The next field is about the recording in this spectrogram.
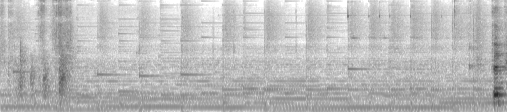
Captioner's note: pages shuffles; uplifting instrumental music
